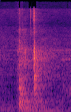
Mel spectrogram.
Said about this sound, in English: Just easily push that up and open your door.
